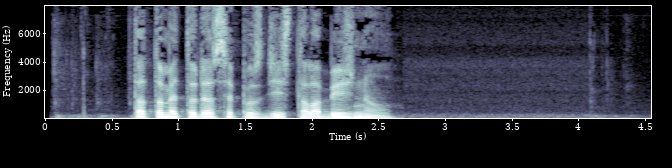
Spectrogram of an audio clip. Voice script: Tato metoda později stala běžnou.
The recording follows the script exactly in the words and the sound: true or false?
false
